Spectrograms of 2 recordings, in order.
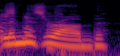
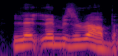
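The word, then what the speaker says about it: Les Misérables: Oh, Les Miserables. Les Miserables. Mm-hmm. There's no le on the end of it.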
